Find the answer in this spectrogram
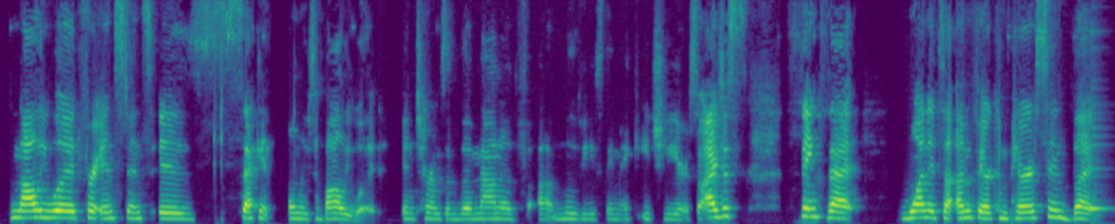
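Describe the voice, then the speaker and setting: A woman on a casual discussion panel, speaking in a measured way with hedges and fillers as she reasons aloud. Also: fairly high pitch, poor audio. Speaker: panel guest.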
